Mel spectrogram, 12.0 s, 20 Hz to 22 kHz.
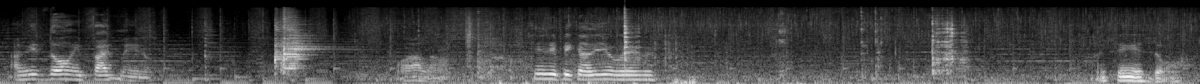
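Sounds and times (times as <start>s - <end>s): background music: 0.0s - 12.0s
metal pan lid clanking: 2.0s - 3.6s, 4.6s - 9.9s.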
